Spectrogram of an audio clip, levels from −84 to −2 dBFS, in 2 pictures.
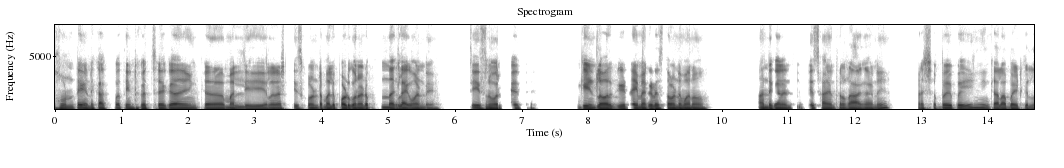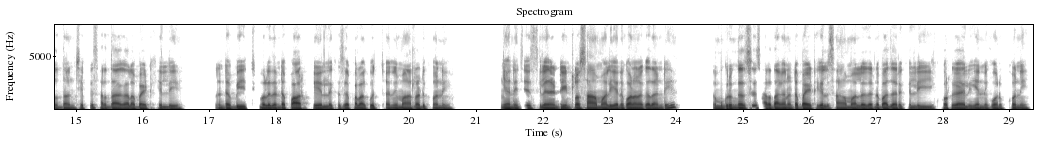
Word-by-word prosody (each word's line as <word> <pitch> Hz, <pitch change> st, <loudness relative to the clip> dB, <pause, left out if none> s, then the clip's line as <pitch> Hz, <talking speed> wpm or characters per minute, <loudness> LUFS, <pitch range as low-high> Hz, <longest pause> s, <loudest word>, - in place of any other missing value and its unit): ఉంటాయండి. 120 Hz, +1 st, +1 dB
కాకపోతే 100 Hz, +1 st, -1 dB
ఇంటికొచ్చాక 110 Hz, -1 st, 0 dB, 0.3 s
ఇంకా 105 Hz, 0 st, -2 dB, 0.3 s
మళ్ళీ 100 Hz, 0 st, 0 dB, 0.2 s
ఇలా 95 Hz, 0 st, -1 dB
రెస్ట్ 95 Hz, -1 st, -5 dB
తీసుకుంటే 100 Hz, +1 st, -1 dB
మళ్ళీ 110 Hz, 0 st, +3 dB
పడుకోనుంటే 110 Hz, +4 st, +4 dB, 0.2 s
ఇందాక 110 Hz, +2 st, +2 dB
లెగవండి. 100 Hz, -2 st, 0 dB, 0.6 s
చేసిన 105 Hz, +1 st, +1 dB
వర్క్ 105 Hz, +3 st, -1 dB
అయితే. 95 Hz, 0 st, -6 dB, 0.7 s
ఇంకా -, -, -3 dB
ఇంట్లో 110 Hz, +1 st, +3 dB
వలకి 115 Hz, 0 st, +2 dB
టైం 105 Hz, +1 st, +3 dB
ఎక్కడిస్తామండి 110 Hz, -1 st, +2 dB
మనం. 100 Hz, 0 st, +2 dB, 0.9 s
అందుకనని 105 Hz, -2 st, +2 dB
చెప్పే -, -, -7 dB
సాయంత్రం 105 Hz, -2 st, 0 dB
రాగానే 100 Hz, +5 st, +1 dB, 0.5 s
ఫ్రెష్ 105 Hz, -1 st, -5 dB
అప్ 105 Hz, +2 st, -7 dB
అయిపోయి 105 Hz, +4 st, +1 dB, 0.3 s
ఇంకా 120 Hz, -4 st, -4 dB
అలా 105 Hz, 0 st, +2 dB
బయటకెళ్ళొదమని 100 Hz, -1 st, -1 dB
చెప్పి 100 Hz, +7 st, -5 dB
సరదాగా 100 Hz, -2 st, 0 dB
అలా 105 Hz, -, +2 dB
బయటికెళ్ళి 95 Hz, 0 st, -1 dB, 0.6 s
లేదంటే 95 Hz, +2 st, 0 dB
బీచ్‌కో 95 Hz, -1 st, 0 dB
లేదంటే 95 Hz, 0 st, +1 dB
పార్క్‌కో 95 Hz, +1 st, +1 dB
ఎళ్లి, 95 Hz, +1 st, 0 dB
కాసేపలా 95 Hz, -1 st, -1 dB
కూర్చొని 95 Hz, 0 st, -2 dB
మాట్లాడుకొని 95 Hz, 0 st, -2 dB, 0.9 s
ఇయన్నీ 100 Hz, -3 st, +3 dB
చేసి 95 Hz, 0 st, -4 dB
లేదంటే 100 Hz, 0 st, +2 dB
ఇంట్లో 100 Hz, +2 st, 0 dB
సామాన్లు 100 Hz, 0 st, +3 dB
ఇయన్నీ 100 Hz, +1 st, +1 dB
కొనాలి 100 Hz, -1 st, +4 dB
కదండీ. 100 Hz, +8 st, 0 dB, 0.8 s
ముగ్గురం 115 Hz, -2 st, +1 dB
కలిసి 105 Hz, +1 st, 0 dB
సరదాగానంటే 100 Hz, 0 st, +2 dB
బయటికెళ్ళి 100 Hz, 0 st, +2 dB
సామాన్లుగాని 95 Hz, 0 st, +1 dB
లేదంటే 95 Hz, 0 st, +1 dB
బజారుకెళ్ళి 95 Hz, 0 st, 0 dB, 0.3 s
కూరగాయలు 95 Hz, +1 st, 0 dB
ఇయన్నీ 95 Hz, 0 st, -1 dB
కొనుక్కొని, 95 Hz, +1 st, -1 dB
100 Hz, 125 wpm, -23 LUFS, 95-105 Hz, 0.9 s, పడుకోనుంటే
